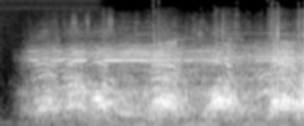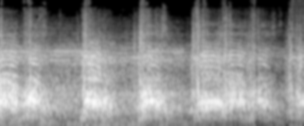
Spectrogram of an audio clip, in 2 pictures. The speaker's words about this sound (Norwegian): Vi tror vi kan og vi vil vinne, ropte demonstranter i Hviterusslands hovedstad Minsk i fjor høst. De som protesterte, krevde at president Aleksandr Lukasjenko måtte gå av.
